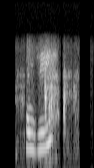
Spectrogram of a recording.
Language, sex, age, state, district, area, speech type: Dogri, female, 18-30, Jammu and Kashmir, Reasi, rural, conversation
